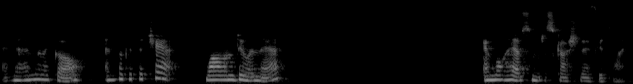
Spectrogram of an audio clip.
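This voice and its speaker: A woman's voice: mid-range voice, lively intonation, fairly quick, husky. A woman giving a casual spiritual tarot reading, talking chattily with lots of "you know" and "right?" asides. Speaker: tarot reader.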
